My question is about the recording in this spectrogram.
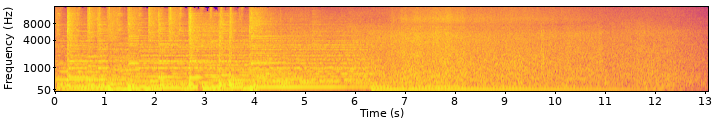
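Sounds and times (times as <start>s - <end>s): ocean surf washing onto beach: 4.2s - 13.0s.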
